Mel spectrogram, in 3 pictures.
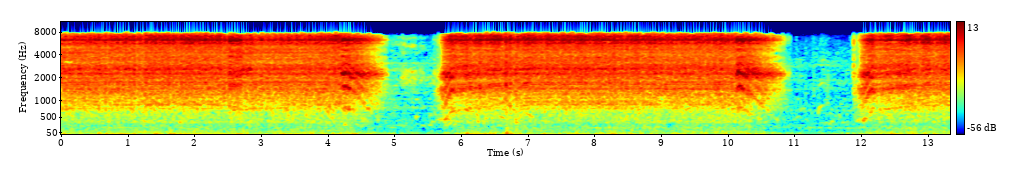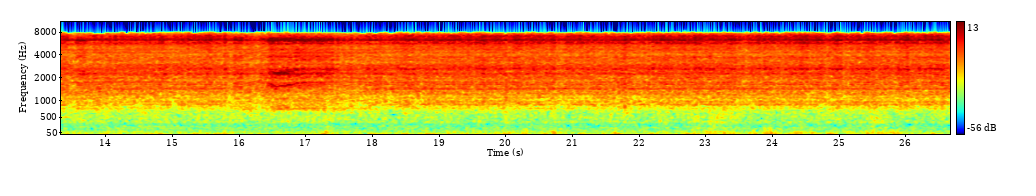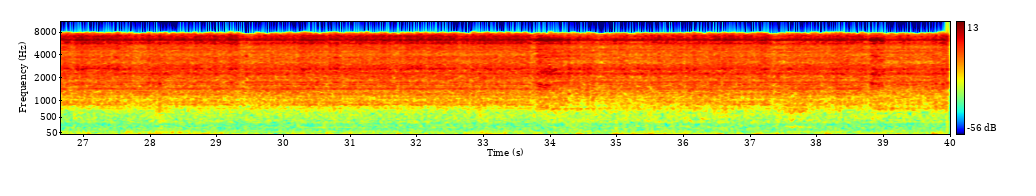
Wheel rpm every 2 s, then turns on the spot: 240, 230, 80, 190, 230, 50, 160, 230, 230, 230, 240, 230, 230, 230, 230, 230, 230, 230, 230, 230.
none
